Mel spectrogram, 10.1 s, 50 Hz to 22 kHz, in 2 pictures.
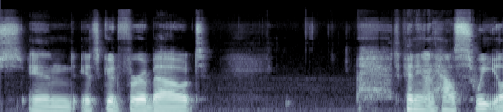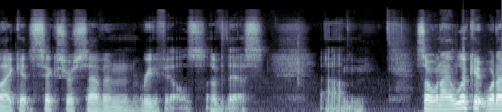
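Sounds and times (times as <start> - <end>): man speaking: 0.0 - 2.2, 3.6 - 10.0
sharp intake of breath: 2.2 - 2.8, 7.7 - 8.2, 8.9 - 9.2
man breathing: 2.2 - 2.9, 7.7 - 8.2, 8.9 - 9.2.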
